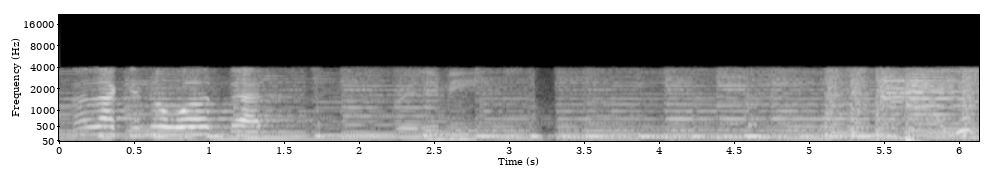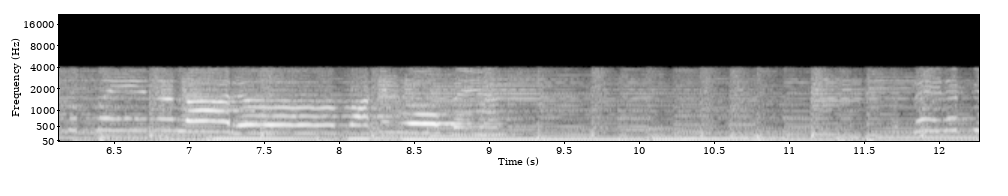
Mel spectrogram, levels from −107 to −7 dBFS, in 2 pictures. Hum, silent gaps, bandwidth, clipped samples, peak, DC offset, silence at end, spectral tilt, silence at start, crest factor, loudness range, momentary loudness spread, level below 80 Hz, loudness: none; none; 4 kHz; under 0.1%; -4 dBFS; under 0.1%; 0 s; -10.5 dB/octave; 0 s; 18 dB; 11 LU; 14 LU; -32 dBFS; -21 LUFS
